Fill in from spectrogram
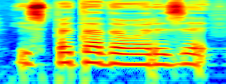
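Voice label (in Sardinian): "ispetadores", Sardinian, female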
